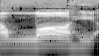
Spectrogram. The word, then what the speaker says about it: Allah: Ala Allahi. Allah is pronounced with a light or heavy sound. Which heavy. – One? Heavy sound.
